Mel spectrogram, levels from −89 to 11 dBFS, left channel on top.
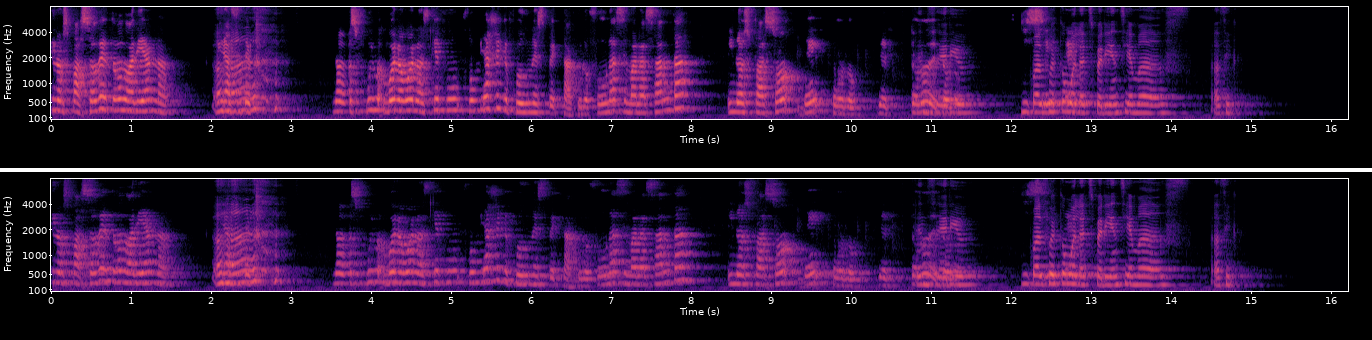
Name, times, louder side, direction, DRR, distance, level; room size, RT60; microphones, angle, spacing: voice 1, 0.0-1.5 2.0-2.5 3.5-8.1 8.5-11.4 12.1-12.8, left 7 dB, 75° left, 0.4 m, -29 dB
voice 2, 2.0-2.9 10.8-11.5 12.3-14.1 14.5-14.8, equal, ahead, 0.3 m, -31 dB
6.9 x 4.5 x 3.6 m
head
